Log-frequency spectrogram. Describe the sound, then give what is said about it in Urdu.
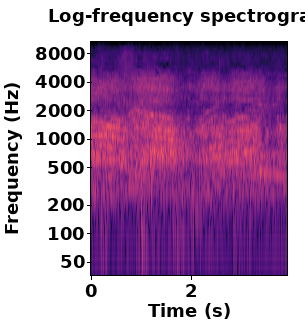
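A large audience recites salawat together in unison, calling blessings on Muhammad and the family of Muhammad, a loud, sustained wash of many voices chanting as one for several seconds, swelling slightly and then easing back. “صلوات پڑھیے محمد و آل محمد.”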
